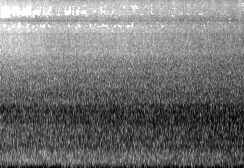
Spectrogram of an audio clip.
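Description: Approaching freight train, an electric locomotive hauling tank wagons: a steady rumble that grows louder as it nears.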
